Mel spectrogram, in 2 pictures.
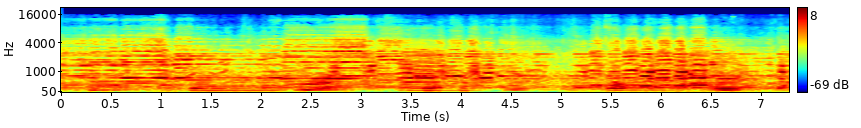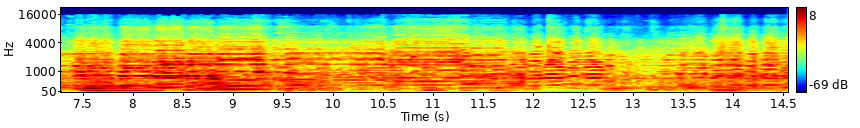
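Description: Traditional Alpine folk music from a live trio: a button accordion carries the melody over double bass and acoustic guitar.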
